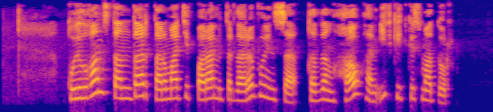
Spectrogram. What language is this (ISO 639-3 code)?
bak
